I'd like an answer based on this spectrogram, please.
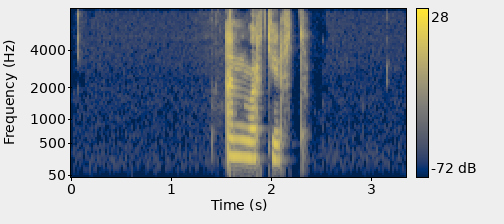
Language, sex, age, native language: Icelandic, male, 8, Icelandic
